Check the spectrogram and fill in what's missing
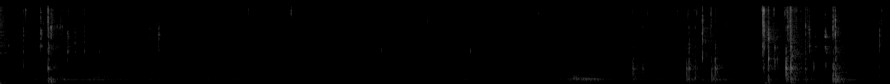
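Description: A metal blade shaves and carves the red and beige marbled coating from a solid oval bar of white soap held in hand, lifting it away in curls. Quiet, bright scraping and crisp crackling come in short bursts, with a faint steady low hum underneath.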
